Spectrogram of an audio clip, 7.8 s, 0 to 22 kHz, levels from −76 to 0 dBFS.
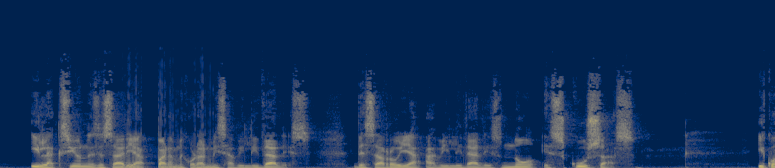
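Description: From 1.20 to 2.13 s, a block size mismatch (truncated) occurs: one stage hands over longer blocks than the next one reads, which fits 512-sample writes, and each block's tail is discarded. The speech gains a 100 Hz buzz and runs about 1.16 times fast with its timbre intact.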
